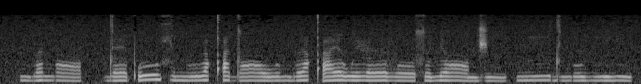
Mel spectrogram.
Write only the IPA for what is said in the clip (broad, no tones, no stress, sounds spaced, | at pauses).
m b ɐ ŋ ɔː | d ɛː pʼ uː ç ɔ ɲ uː qʼ ɛ d ɔː w u m b əː qʼ ɛː w i ɭ əː v oː s u lʲ ɔː n d͡ʒ iː | ɲ iː d i ŋ uː ʎ iː j i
